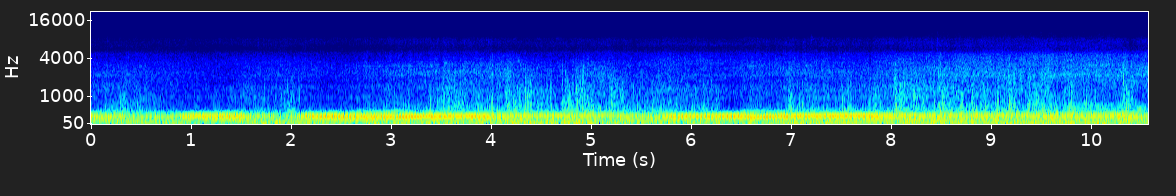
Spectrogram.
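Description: Yamaha Ténéré 700's parallel-twin engine running as the bike rides along a dirt track, its note rising and falling a little with the throttle.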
